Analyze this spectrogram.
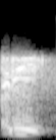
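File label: Speech, Russian, air traffic control; Digits; DCS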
